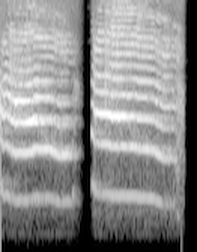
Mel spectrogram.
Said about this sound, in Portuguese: Só porque ouviu o miado do gato.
